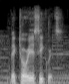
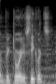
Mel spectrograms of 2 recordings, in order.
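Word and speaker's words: Victoria's Secret: that's up 13.5% today Victoria Secrets high of the day 657 uh 6561 is the high of the day for Victoria Secrets why do I keep saying Secrets it's Victoria Secret say it right ticker symbol nrx p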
